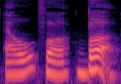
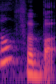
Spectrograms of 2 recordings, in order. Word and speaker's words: Elphaba: original author of The Wizard of Oz's initials, Elphaba, the way that it's pronounced. See? Elphaba.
